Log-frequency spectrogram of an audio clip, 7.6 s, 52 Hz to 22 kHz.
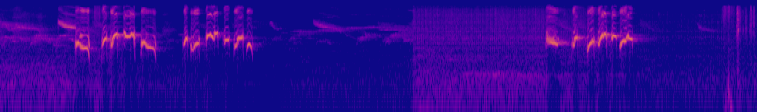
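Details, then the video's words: Red-whiskered bulbul singing in the double song style, played for young birds to copy: three bursts of quick, bright, warbled whistled notes, two close together then one after a quiet gap, with a faint click at the end. "เสียงนกกรงหัวจุกเบิ้ล2 ก๊อปติดง่ายสายปั่นลูกนกไม่ควรพลาด"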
